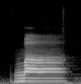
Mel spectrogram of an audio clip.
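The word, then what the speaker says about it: 妈: talking about a woman this character means mother and is pronounced ma it is used in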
